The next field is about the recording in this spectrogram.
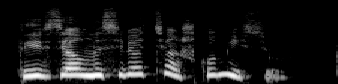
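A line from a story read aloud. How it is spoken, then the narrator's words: Old man's sigh. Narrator (Russian): вздохнул первый старик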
